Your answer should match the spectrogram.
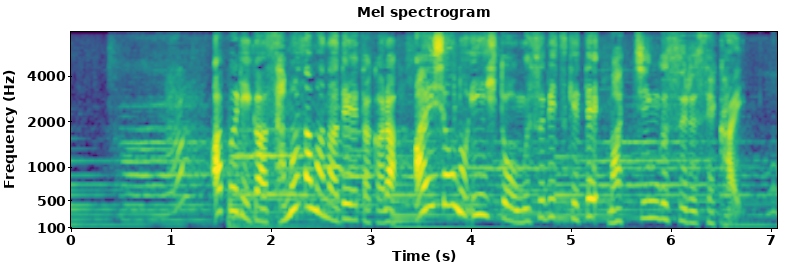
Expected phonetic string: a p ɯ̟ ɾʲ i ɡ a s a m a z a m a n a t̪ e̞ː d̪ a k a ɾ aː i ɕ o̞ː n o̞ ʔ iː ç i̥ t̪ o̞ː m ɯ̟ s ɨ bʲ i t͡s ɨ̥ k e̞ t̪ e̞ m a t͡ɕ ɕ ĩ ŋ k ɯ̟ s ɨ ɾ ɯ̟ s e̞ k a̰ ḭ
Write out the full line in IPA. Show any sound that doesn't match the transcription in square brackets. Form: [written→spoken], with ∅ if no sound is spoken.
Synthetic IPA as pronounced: a p ɯ̟ ɾʲ i ɡ a s a m a z a m a n a [t̪→d̪] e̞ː [d̪→t̪] a k a ɾ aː i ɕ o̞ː n o̞ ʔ iː ç i̥ t̪ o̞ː m ɯ̟ s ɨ bʲ i t͡s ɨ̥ k e̞ t̪ e̞ m a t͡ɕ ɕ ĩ ŋ [k→ɡ] ɯ̟ s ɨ ɾ ɯ̟ s e̞ k a̰ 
